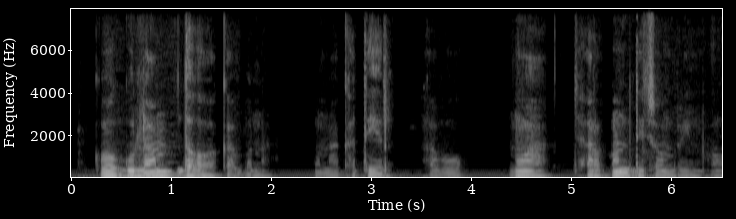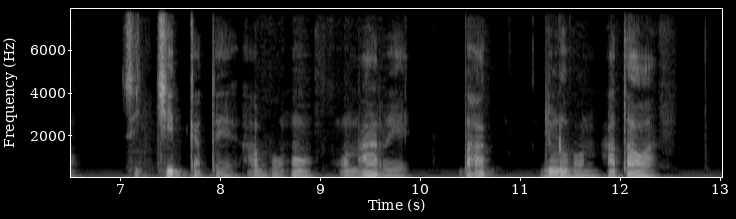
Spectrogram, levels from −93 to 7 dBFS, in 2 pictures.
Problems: constant background noise, low volume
